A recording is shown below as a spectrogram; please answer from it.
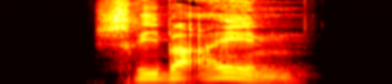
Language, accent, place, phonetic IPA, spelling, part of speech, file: German, Germany, Berlin, [ˌʃʁiːbə ˈaɪ̯n], schriebe ein, verb, De-schriebe ein.ogg
- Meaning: first/third-person singular subjunctive II of einschreiben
